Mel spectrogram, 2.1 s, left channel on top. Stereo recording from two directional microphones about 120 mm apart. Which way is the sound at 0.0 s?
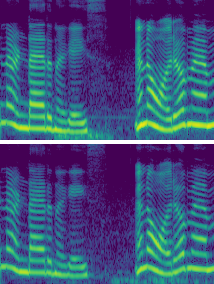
20° left (ahead or behind).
